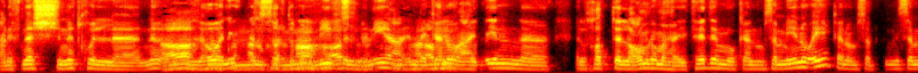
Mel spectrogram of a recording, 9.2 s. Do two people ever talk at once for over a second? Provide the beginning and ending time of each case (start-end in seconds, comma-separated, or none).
1.9-4.6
